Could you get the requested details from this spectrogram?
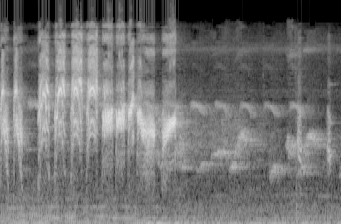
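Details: Chinese hwamei delivering a rapid run of loud, repeated ringing notes for about two and a half seconds, followed by softer, quieter whistles.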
